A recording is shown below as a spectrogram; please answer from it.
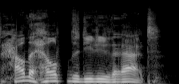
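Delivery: mock cross yet proud, surprised disbelief. Retelling a dad's reaction to his daughter's project: imitating half-mad, half-surprised, half-proud. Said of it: "half mad, but half surprised, half proud".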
